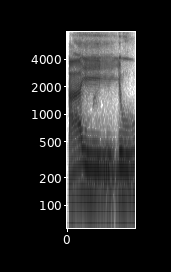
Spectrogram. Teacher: Ya-nya dibaca dobel, ada tasdidnya dibaca ai dulu.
